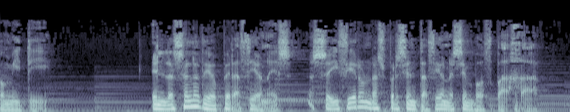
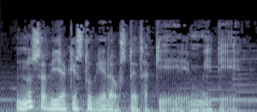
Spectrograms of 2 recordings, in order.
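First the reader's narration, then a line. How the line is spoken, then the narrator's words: Murmur. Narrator (Spanish): murmuró Remington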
